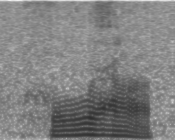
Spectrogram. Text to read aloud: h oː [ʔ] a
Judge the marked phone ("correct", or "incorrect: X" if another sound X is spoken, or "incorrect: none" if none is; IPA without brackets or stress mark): incorrect: ʕ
